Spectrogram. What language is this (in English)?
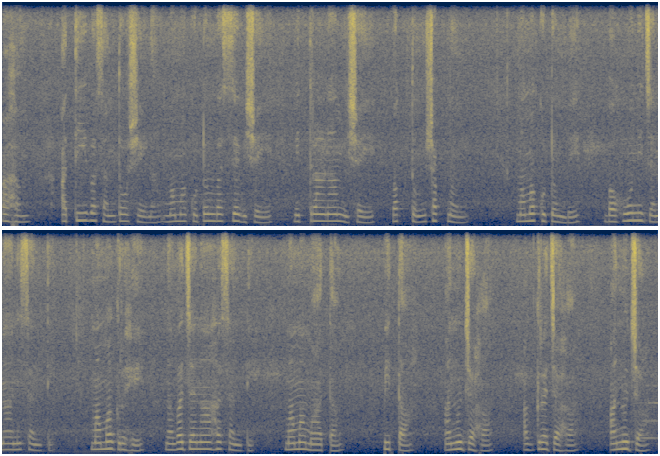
Sanskrit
